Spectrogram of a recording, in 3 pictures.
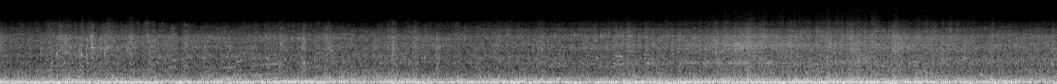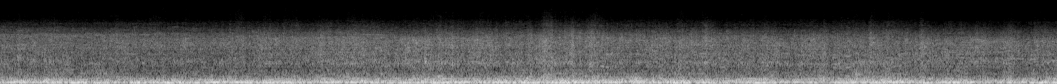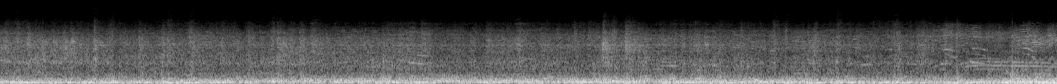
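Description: Small tourist train running along its rail track, heard from an open passenger car as a steady low rumble.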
